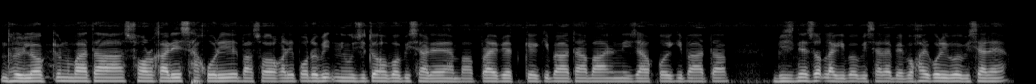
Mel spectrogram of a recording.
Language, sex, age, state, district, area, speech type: Assamese, male, 18-30, Assam, Morigaon, rural, spontaneous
